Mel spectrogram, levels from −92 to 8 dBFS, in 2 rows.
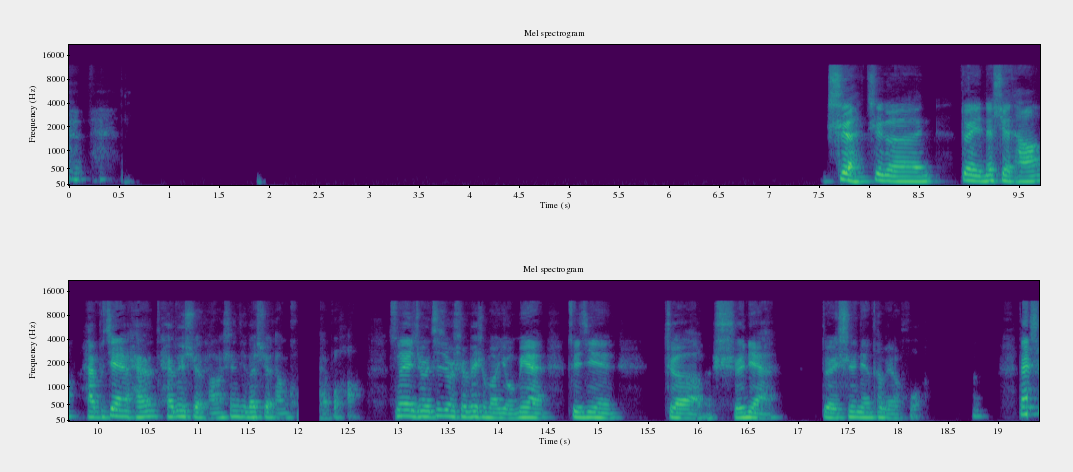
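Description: Speech cuts to silence at 11.99 s for about 220 ms, resuming at 12.22 s, a playback stall, likely from the player running short of buffered data.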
